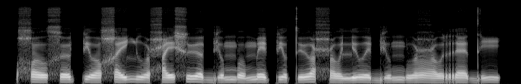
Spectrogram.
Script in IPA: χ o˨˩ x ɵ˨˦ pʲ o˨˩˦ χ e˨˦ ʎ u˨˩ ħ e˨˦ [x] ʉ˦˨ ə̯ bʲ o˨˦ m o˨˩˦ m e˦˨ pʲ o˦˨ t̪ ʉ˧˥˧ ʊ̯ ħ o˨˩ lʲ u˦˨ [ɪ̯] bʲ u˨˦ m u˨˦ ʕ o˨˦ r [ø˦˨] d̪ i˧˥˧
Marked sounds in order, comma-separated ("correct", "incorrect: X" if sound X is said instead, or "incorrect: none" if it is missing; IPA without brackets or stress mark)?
correct, correct, incorrect: ɛ˦˨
